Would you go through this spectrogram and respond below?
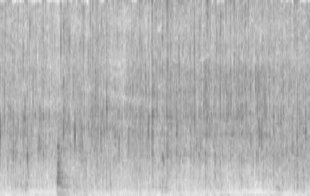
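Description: Bacon sizzles in a pan on a Blackstone griddle, a bright, hissing crackle that stays steady and close throughout, with a few sharper spits and pops and no voices.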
